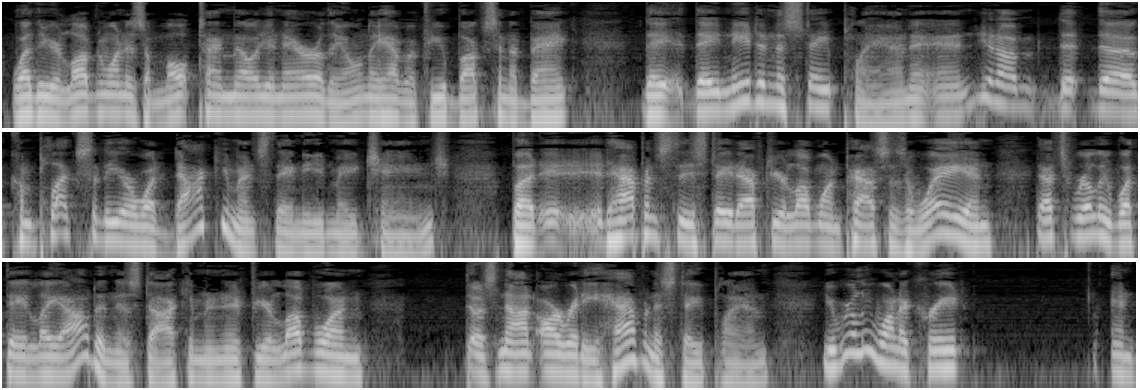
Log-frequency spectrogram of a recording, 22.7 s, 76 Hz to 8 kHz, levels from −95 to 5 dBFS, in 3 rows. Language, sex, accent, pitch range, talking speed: English, male, American, 105-140 Hz, 205 wpm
